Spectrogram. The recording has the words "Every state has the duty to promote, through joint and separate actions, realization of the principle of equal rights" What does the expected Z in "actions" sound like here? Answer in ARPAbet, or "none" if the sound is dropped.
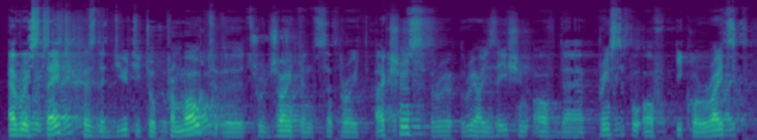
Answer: S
